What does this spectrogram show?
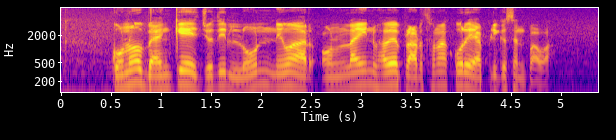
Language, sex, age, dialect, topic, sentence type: Bengali, male, 25-30, Jharkhandi, banking, statement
